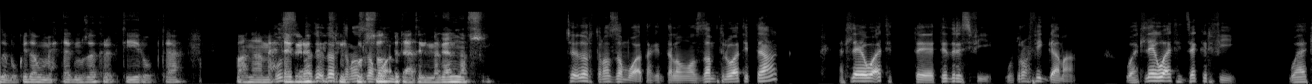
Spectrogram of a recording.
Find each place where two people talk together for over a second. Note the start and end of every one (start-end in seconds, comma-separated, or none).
2.7-4.1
